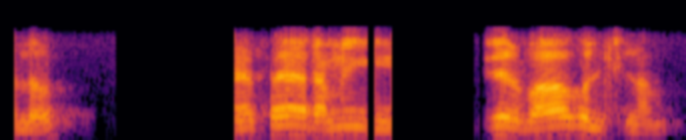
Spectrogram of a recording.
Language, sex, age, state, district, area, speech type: Bengali, male, 18-30, West Bengal, North 24 Parganas, rural, conversation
